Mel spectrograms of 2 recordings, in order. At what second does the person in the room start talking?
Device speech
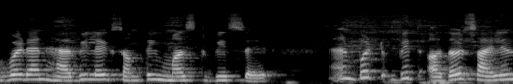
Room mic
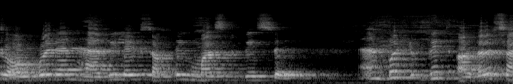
none

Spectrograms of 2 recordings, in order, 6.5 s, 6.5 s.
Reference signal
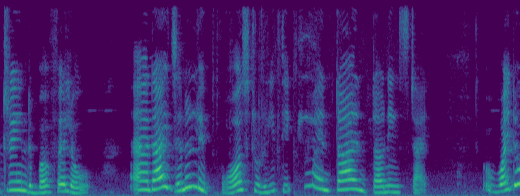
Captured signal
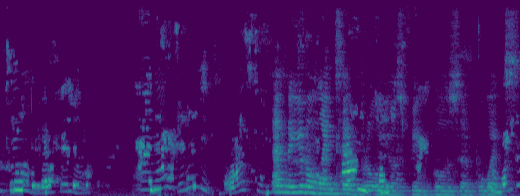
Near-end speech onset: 3.4 s

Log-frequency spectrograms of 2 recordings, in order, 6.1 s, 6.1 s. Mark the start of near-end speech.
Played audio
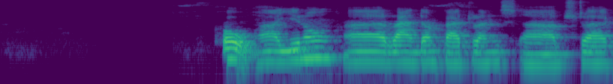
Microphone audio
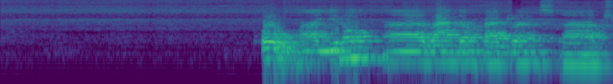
none

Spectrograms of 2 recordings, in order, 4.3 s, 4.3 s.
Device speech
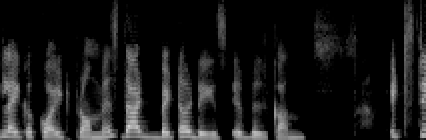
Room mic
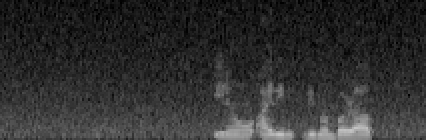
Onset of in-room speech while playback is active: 2.1 s

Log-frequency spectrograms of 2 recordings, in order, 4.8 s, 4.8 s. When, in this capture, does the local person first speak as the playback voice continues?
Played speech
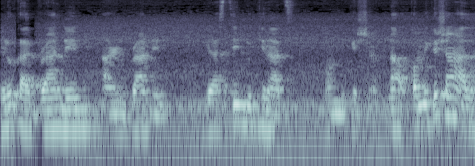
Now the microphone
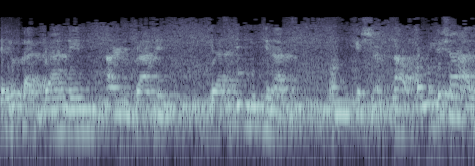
none

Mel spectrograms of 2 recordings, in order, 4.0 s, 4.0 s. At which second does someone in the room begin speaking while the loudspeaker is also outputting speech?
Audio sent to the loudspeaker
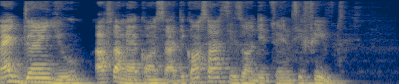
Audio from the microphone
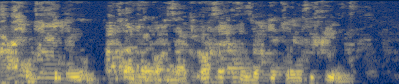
none

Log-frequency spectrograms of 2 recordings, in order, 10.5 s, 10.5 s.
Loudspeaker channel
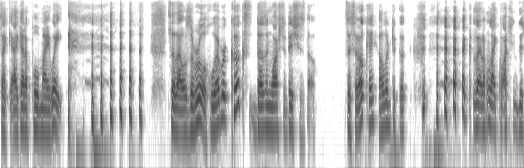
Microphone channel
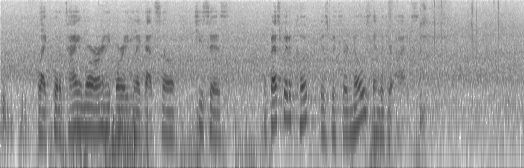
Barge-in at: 0.7 s

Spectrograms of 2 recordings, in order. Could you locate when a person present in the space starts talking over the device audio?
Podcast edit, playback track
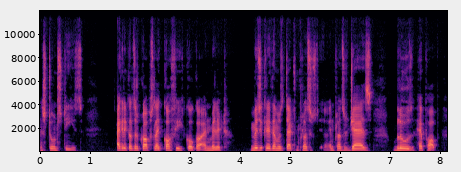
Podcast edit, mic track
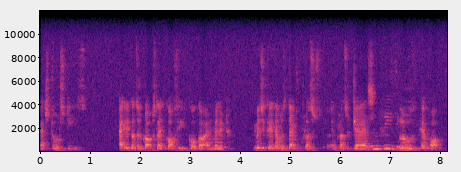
6.4 s

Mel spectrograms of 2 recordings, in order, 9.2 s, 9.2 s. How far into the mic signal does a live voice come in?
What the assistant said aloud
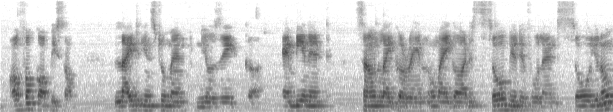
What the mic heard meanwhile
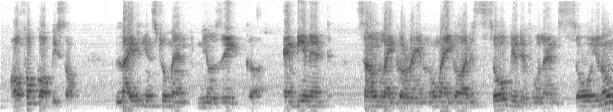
none

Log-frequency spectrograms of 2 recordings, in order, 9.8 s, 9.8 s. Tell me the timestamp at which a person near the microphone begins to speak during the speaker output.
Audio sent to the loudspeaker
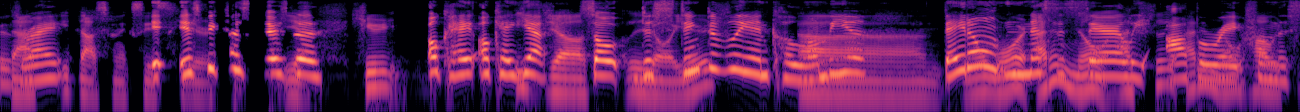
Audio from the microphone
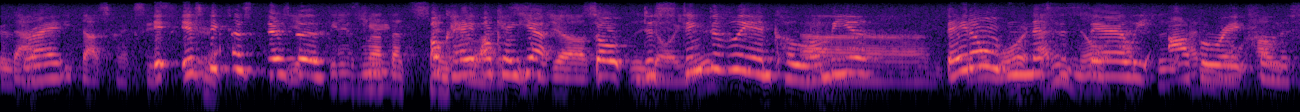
1.5 s

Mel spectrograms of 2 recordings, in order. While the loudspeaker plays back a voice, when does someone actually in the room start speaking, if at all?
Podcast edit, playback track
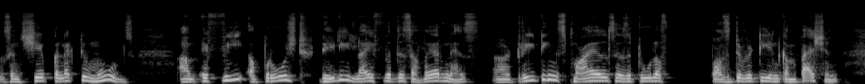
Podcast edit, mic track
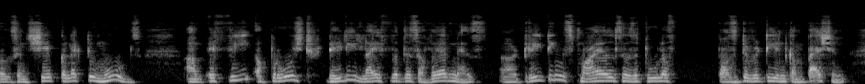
none

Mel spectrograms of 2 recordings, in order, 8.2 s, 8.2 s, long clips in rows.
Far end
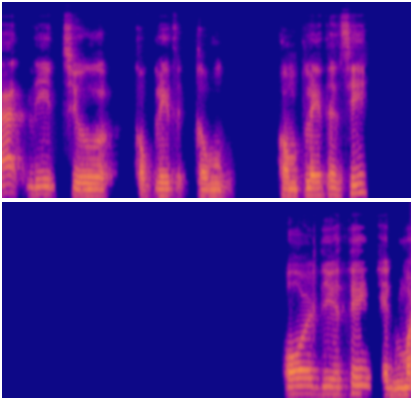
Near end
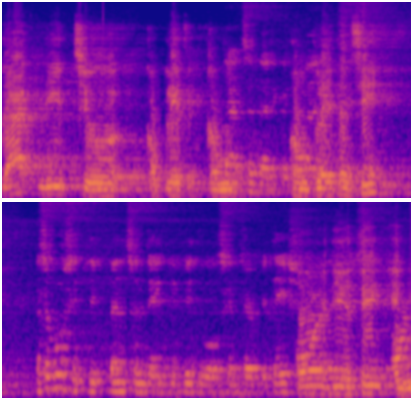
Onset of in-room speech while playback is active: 2.1 s

